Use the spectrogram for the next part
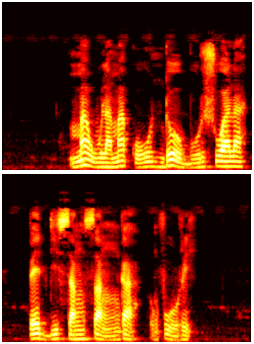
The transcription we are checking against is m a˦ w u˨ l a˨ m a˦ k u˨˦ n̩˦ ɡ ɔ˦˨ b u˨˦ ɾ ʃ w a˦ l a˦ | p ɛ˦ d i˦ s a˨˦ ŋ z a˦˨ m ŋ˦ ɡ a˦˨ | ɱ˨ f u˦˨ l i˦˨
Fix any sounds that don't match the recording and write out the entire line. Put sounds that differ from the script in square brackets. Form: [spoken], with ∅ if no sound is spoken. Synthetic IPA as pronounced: m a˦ w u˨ l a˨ m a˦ k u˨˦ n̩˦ [d] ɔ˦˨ b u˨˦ ɾ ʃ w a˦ l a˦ | p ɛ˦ d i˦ s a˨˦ ŋ [s] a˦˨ [ŋ] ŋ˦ ɡ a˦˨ | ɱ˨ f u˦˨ [ɾ] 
